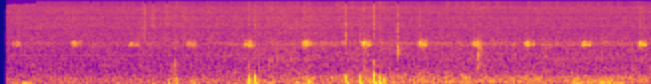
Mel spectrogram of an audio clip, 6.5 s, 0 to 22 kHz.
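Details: Newly built PC, Corsair CX550M power supply: quiet steady ticking, just under two light clicks a second, strange clicking/grinding noise.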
